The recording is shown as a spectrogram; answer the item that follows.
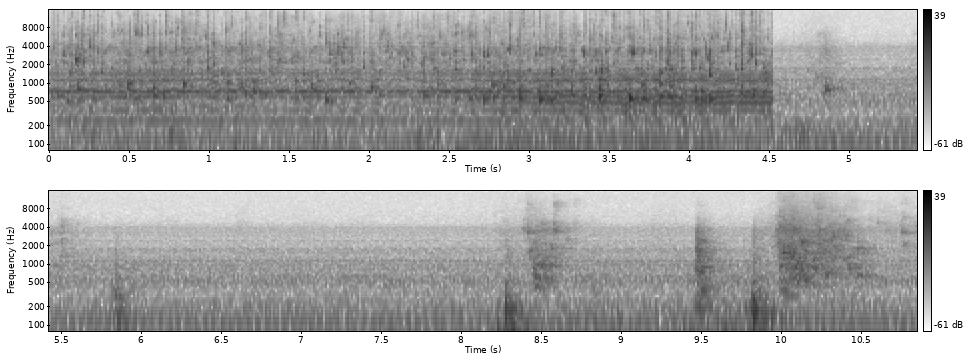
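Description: Water from a filter hose running and splashing into a plastic tote livewell, over a steady motor hum; it cuts off suddenly about four and a half seconds in to a quieter hum with a couple of soft knocks near the end.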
